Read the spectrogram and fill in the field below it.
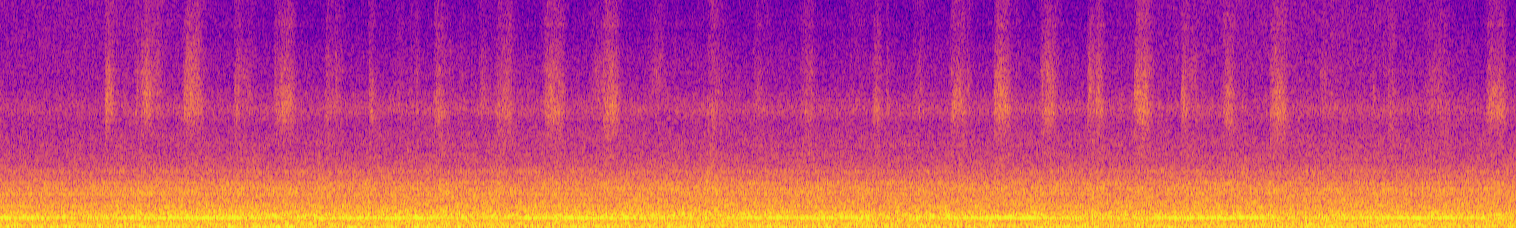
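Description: Train wheels click rhythmically over the rails.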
